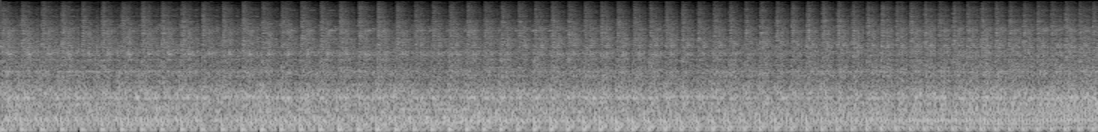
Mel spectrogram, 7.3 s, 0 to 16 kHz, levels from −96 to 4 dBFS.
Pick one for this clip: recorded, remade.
recorded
